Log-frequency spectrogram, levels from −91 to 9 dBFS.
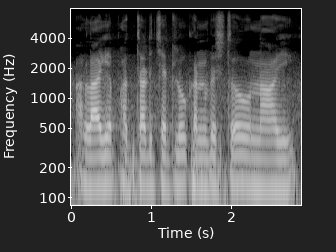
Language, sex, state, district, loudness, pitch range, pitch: Telugu, male, Telangana, Mahabubabad, -18 LUFS, 125-135 Hz, 130 Hz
